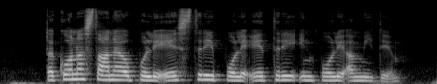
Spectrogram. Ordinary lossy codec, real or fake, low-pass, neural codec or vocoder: none; real; 14.4 kHz; none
